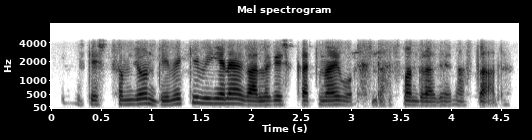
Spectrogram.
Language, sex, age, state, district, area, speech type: Dogri, male, 30-45, Jammu and Kashmir, Udhampur, rural, conversation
